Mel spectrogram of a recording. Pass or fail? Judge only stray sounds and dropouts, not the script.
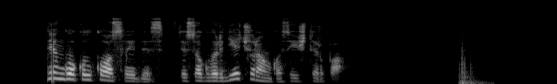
fail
